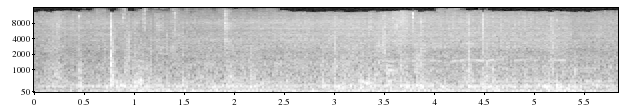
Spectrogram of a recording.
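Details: A steady engine drones at night beneath broad hiss, with a few faint clicks and no animal calls.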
